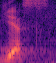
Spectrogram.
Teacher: It is described as a voiced palatal semivowel or glides.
